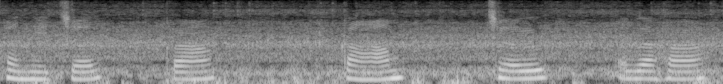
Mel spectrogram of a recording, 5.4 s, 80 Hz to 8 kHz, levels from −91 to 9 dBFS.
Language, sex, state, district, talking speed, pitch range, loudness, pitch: Hindi, female, Madhya Pradesh, Dhar, 55 wpm, 210-230 Hz, -16 LUFS, 220 Hz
